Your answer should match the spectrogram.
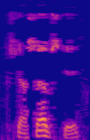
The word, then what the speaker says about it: Staszewski: Gene Staszewski, or I should say Shasevsky is the proper pronunciation, National Coordinator of the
